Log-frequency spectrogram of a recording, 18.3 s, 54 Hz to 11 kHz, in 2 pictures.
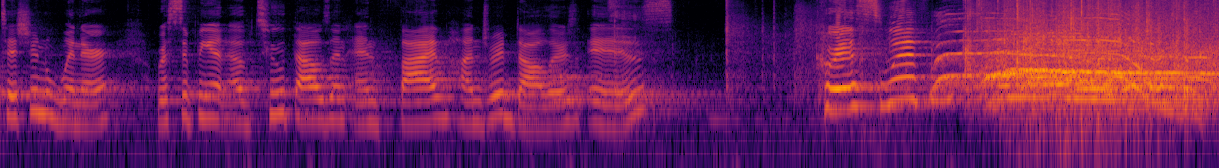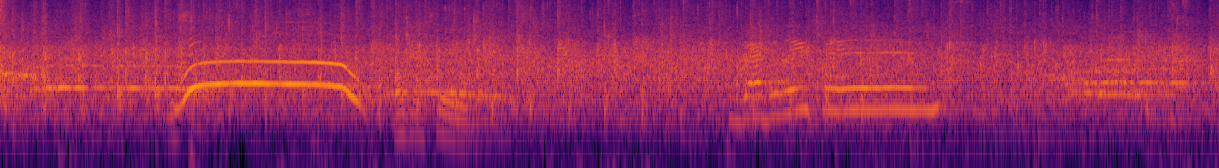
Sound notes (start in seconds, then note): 7.1 applause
